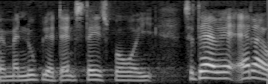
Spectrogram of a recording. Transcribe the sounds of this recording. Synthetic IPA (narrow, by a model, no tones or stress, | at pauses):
mænːub̥liɐd̥en̰sd̥ɛ̰ːd̥sb̥ɒʊɐi | sɒ̽d̥æɐʋeʔæɐɾ̥ɑ̈jo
